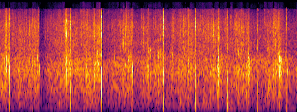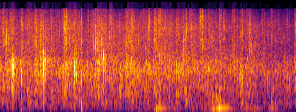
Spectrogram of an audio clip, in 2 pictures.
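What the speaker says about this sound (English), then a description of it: "So a big round of applause, please, to all those that sat here." Audience applause at a maritime event marking the International Day for Women in Maritime, steady and continuous with distinct individual claps popping out, and a low hum entering near the end.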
